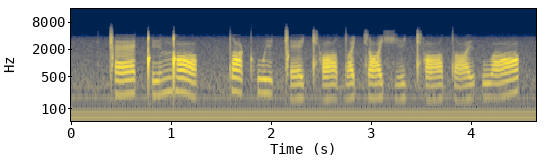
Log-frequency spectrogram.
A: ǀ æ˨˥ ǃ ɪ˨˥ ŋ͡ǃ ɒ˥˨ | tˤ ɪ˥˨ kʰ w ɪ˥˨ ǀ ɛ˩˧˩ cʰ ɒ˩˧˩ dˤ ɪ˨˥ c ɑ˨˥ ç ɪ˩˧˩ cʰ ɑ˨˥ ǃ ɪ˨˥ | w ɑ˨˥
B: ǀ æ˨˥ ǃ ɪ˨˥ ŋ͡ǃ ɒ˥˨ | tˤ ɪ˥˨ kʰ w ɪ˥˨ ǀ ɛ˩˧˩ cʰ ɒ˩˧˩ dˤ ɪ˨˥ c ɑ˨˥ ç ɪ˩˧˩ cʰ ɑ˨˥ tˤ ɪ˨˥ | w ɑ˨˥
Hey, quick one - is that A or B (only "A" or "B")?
B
